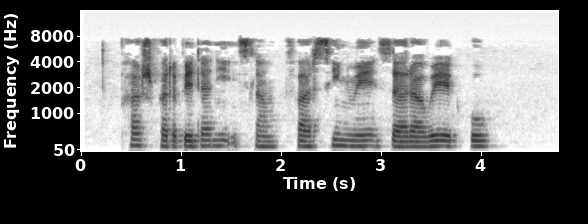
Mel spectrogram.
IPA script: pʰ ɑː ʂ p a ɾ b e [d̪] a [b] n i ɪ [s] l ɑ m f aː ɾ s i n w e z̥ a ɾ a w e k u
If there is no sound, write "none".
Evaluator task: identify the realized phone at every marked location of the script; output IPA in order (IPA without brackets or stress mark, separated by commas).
d̪, none, s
